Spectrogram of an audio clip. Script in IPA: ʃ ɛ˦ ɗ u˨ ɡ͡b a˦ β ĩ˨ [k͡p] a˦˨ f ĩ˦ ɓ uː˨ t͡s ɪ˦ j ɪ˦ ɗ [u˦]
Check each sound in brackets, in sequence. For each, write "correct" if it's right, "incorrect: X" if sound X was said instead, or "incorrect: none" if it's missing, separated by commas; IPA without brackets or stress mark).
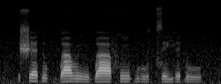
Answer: incorrect: ɡ͡b, incorrect: u˨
